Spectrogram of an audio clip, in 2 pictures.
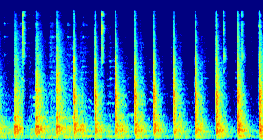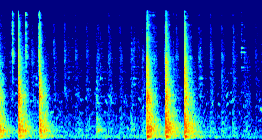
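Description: Hammer blows on the truck's steel bodywork, struck in a steady rhythm of about two to three a second; after a short pause, four harder blows come in quick succession.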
